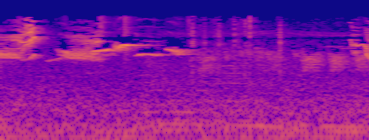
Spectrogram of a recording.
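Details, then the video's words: Bush lark in wing-fluttering display song, starting with loud high slurred whistles that give way to quieter scratchy chirps and short buzzy notes, with constant low rumble beneath. "Chòe Đất chơi rung cánh như sơn ca"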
